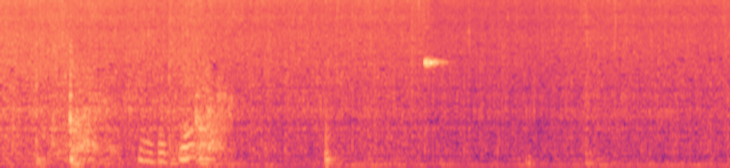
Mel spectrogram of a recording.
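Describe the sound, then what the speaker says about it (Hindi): Minced meat (keema) frying in a pan over low flame for aloo keema, a close, steady sizzle with stirring scrapes early on and a couple of utensil clacks, while someone briefly speaks. "कीमा हमारा अच्छे से भुन चुका है।"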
